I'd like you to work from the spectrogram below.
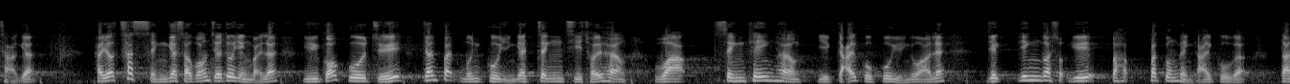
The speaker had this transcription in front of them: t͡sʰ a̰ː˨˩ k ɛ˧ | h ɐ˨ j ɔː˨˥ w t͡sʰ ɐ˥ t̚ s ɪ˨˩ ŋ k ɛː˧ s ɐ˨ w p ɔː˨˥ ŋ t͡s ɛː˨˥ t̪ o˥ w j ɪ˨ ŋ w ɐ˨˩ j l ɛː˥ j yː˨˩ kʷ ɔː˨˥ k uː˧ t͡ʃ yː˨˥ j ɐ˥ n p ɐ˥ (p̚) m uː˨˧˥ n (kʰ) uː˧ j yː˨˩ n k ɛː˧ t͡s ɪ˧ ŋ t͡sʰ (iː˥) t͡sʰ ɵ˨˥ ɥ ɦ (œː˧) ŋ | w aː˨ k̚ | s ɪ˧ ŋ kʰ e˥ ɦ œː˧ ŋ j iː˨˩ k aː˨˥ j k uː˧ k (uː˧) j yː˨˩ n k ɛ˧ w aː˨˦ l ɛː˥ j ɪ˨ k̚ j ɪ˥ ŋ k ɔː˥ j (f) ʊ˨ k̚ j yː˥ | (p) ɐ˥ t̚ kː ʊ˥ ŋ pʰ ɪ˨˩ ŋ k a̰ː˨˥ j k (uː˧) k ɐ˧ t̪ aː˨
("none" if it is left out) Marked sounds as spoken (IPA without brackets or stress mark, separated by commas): t̚, k, iː˨, œː˧, uː˧, s, p, uː˧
